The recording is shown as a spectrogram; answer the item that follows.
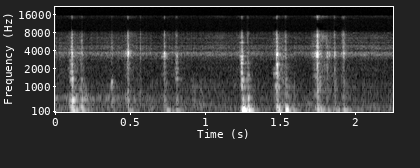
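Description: Computer keyboard being typed on: about seven separate keystroke clicks, irregularly spaced.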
